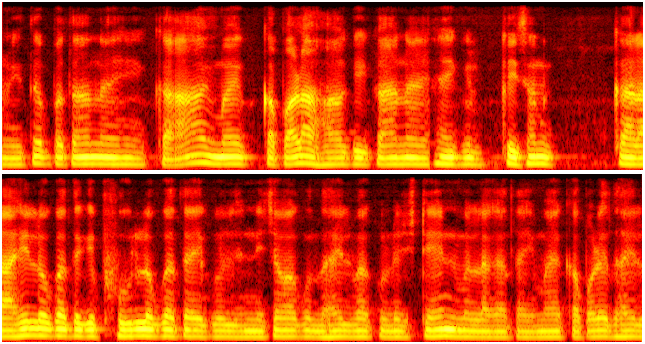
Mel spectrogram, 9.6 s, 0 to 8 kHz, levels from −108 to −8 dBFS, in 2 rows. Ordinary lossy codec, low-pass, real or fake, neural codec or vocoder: none; 7.2 kHz; fake; autoencoder, 48 kHz, 128 numbers a frame, DAC-VAE, trained on Japanese speech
